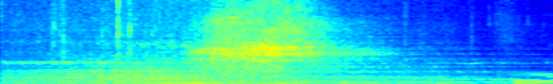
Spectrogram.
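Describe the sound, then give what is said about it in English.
A train rumbles steadily past at a train station in Poland, a train bound for Berlin, a broad continuous roar with a hissing swell in the middle, followed by faint tonal squeals and hums as it settles. “And head to the train station in Poland. And get on the train back to Berlin.”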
